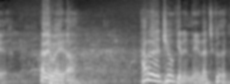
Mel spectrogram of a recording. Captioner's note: audience laughing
